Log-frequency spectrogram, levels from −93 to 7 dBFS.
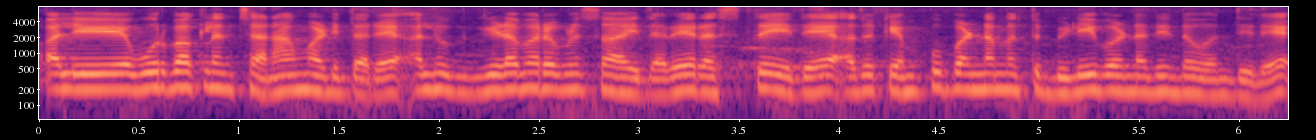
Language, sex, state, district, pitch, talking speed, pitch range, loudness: Kannada, female, Karnataka, Mysore, 190 Hz, 180 wpm, 175-200 Hz, -17 LUFS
